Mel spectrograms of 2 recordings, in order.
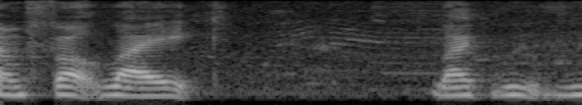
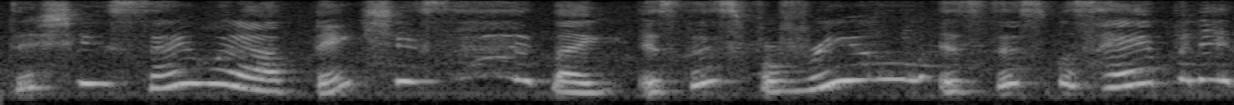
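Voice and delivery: pitched way up in stunned disbelief. Retold or imitated. Woman recalling her diagnosis thoughts, in high stunned disbelief. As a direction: replay the shock of hearing the word cancer.

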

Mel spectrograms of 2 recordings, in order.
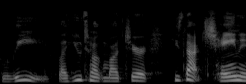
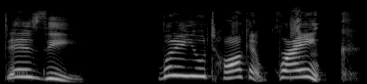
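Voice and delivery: excited rant; 9 semitones higher, 6 dB louder, slower than usual. Real, not acted. Ranting about [name]' catalog.

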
